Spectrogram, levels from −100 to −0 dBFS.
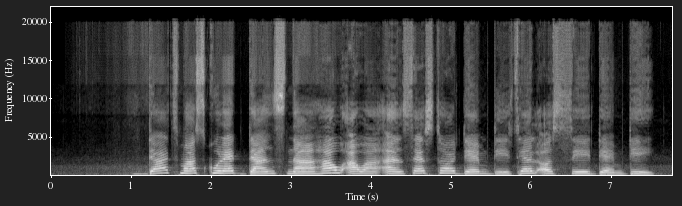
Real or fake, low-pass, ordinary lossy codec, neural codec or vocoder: fake; none; none; vocoder, 48 kHz, 128 mel bands, Vocos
